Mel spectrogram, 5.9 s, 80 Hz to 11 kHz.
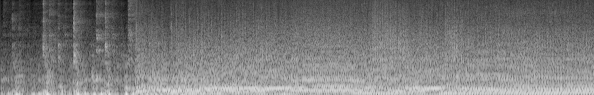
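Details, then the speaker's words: Sluggish Harley Evo Dyna V-twin, hard to start cold: a few throttle blips settle into a steady, even idle with no misfire or popping; timing sounds spot on. Only 9 volts at idle, so charging fault suspected in rectifier or stator. "But, I mean, it sounds like his timing is is spot on."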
